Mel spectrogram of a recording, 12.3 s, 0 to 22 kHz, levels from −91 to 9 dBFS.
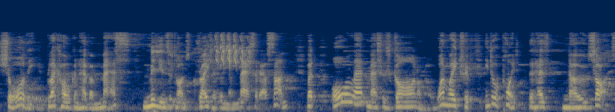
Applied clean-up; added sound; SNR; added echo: classical method WPE with log-MMSE.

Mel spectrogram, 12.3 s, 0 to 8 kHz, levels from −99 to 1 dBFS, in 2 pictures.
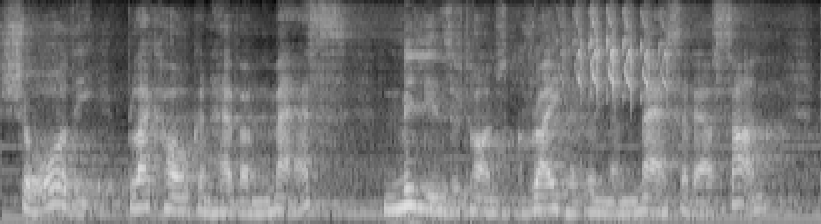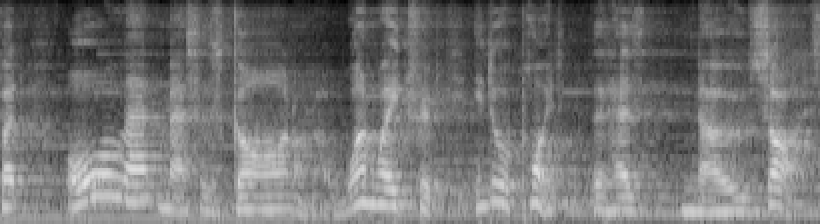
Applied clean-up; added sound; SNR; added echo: none; Chirp, tweet; 7 dB; reverberation time 2.6 s.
